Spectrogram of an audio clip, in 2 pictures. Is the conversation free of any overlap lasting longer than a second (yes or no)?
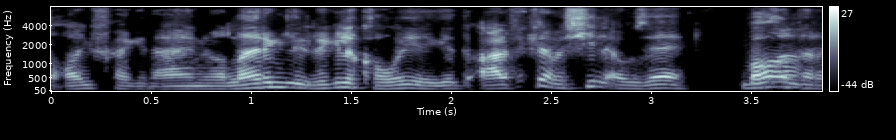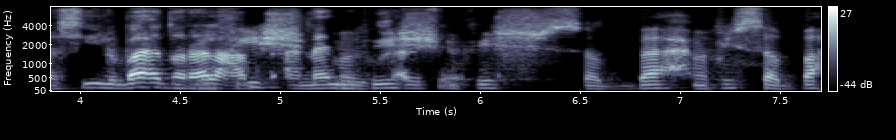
no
